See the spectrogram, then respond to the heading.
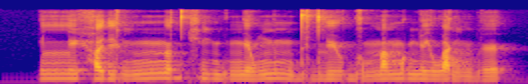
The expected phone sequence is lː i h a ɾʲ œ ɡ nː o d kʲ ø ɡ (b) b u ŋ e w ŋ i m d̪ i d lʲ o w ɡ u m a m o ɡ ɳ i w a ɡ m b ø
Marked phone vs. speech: incorrect: m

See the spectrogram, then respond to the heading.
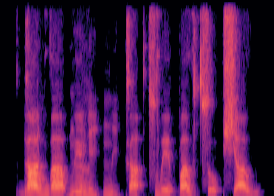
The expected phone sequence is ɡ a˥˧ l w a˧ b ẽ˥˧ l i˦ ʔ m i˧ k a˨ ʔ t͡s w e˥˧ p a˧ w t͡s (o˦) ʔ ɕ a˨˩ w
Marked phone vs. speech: incorrect: o˨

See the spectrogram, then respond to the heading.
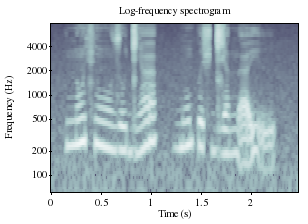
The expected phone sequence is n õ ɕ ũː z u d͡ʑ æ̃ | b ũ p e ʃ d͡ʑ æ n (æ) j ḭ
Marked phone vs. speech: incorrect: æ̰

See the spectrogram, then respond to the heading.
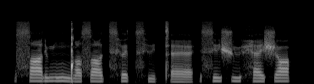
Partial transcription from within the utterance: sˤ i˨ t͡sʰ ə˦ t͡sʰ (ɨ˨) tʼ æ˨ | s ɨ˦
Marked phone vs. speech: correct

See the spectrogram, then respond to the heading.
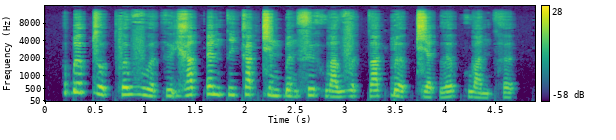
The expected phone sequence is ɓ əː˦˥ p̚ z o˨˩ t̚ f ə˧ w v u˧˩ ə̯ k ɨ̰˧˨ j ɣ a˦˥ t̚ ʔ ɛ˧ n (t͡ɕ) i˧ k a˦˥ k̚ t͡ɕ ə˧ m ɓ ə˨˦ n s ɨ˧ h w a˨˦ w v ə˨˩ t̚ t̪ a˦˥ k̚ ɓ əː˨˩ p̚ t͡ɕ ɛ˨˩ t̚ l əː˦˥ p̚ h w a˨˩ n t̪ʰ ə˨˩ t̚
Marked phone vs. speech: incorrect: t̪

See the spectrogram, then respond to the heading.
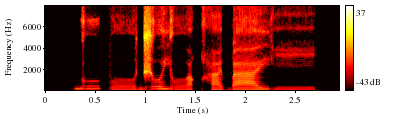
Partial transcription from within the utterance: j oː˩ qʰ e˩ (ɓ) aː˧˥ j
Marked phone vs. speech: correct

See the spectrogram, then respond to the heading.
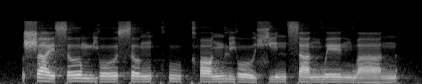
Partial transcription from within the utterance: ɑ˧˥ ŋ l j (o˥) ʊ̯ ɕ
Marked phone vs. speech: incorrect: o˨˩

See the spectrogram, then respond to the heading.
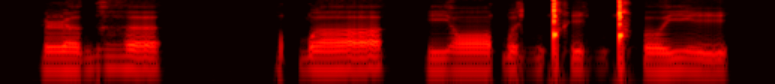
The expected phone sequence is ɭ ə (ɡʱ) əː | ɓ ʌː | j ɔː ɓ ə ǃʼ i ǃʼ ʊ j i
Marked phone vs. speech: correct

